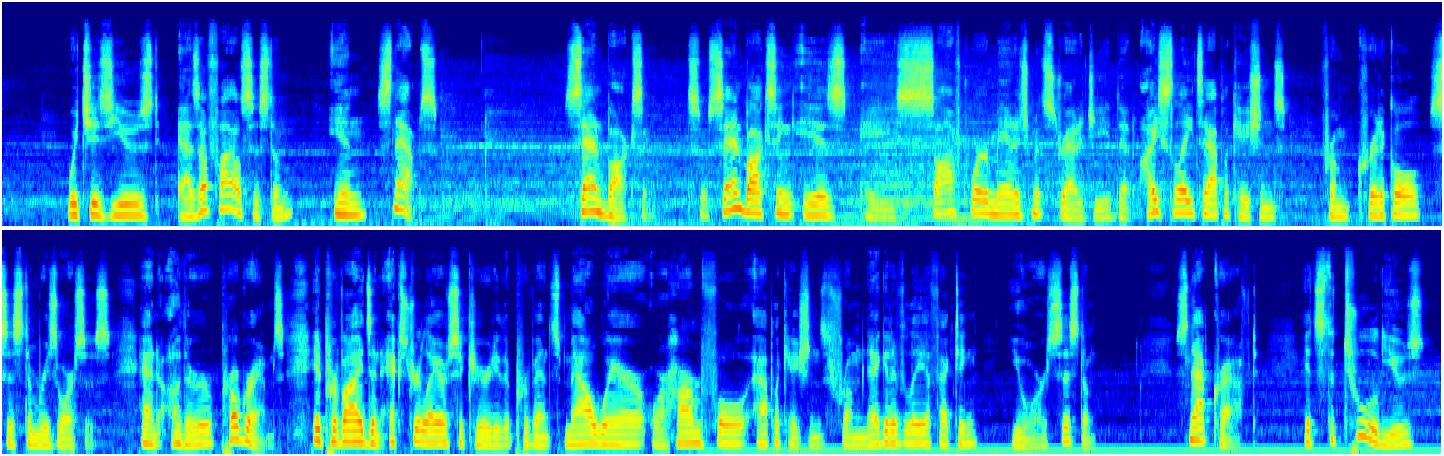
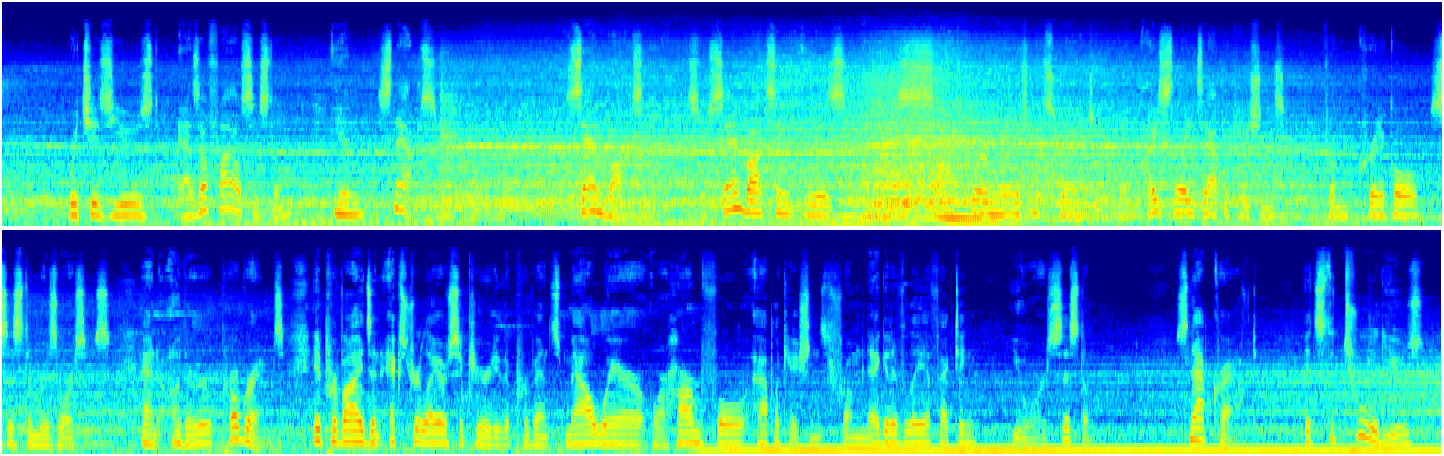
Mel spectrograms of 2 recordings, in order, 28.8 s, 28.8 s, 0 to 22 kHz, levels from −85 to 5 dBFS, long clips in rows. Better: first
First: traffic noise; faint; throughout; 25 dB below the speech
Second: traffic noise; loud; throughout; 1 dB below the speech

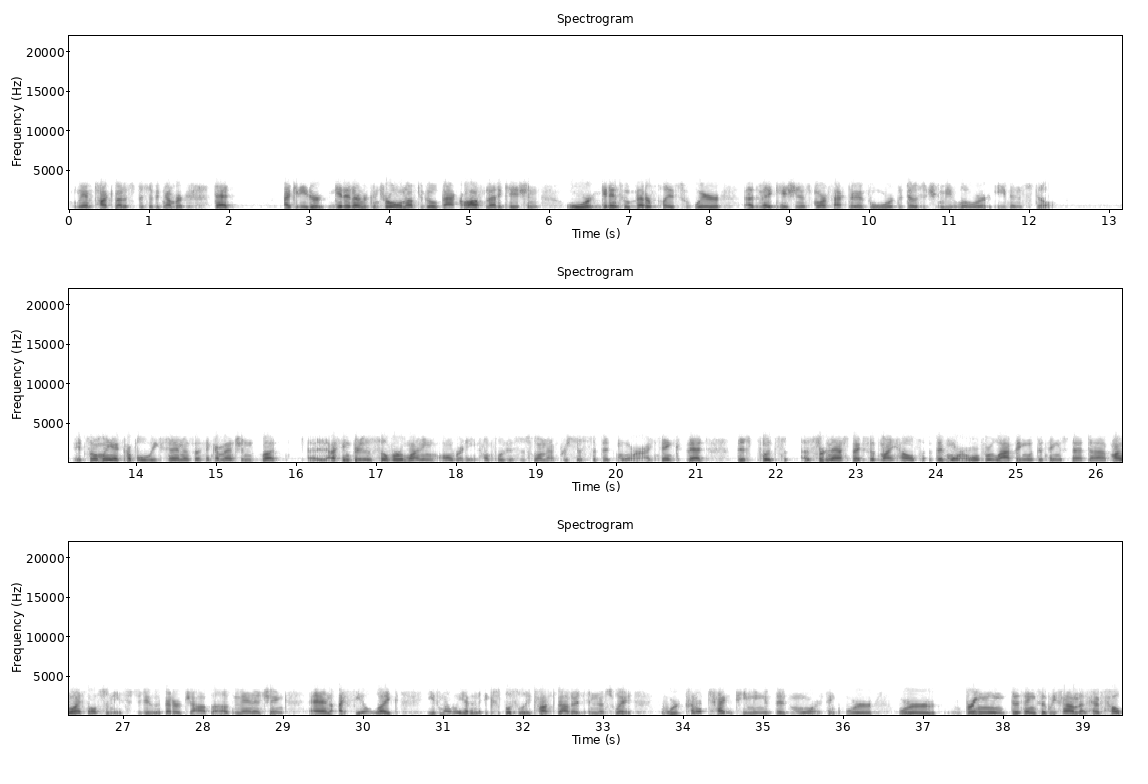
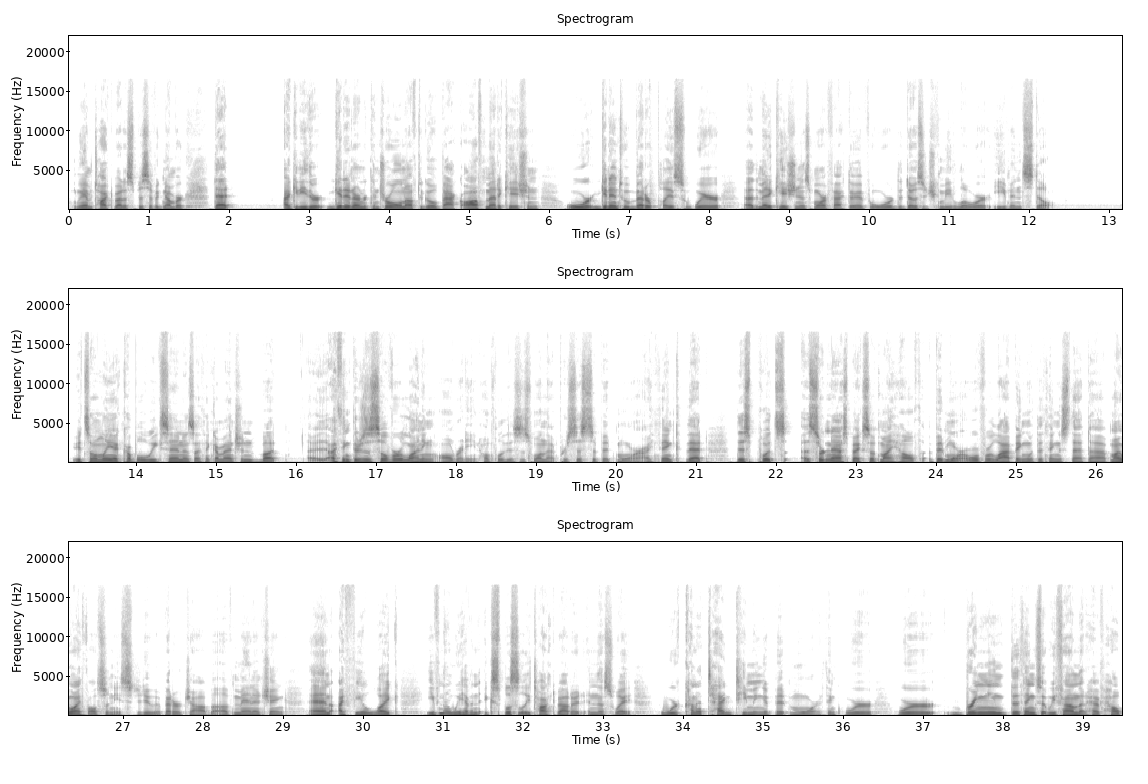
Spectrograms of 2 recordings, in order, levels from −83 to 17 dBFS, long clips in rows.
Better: second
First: phone-call audio; poor line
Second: none

